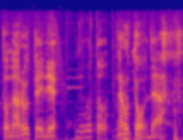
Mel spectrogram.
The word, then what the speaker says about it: Наруто: счастлив, а потом оказалось, что вот официально Наруто э, я вот только когда ролики делал, и делал эту базовую озвучку, по которой потом уже профессиональные актеры все переозвучивали. Ага. Я сначала Нарутон, Нарутон, Нарутон, потом, бля, тут официально не так, а просто последние раза три уже Наруто в комментариях э, к тексту, типа, произносить на, на средний слог.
